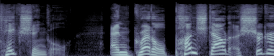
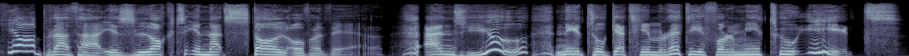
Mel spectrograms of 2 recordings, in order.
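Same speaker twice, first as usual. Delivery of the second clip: slow, menacing hag; bossy witch; 2 semitones higher, slower than usual. Acted. Witch commands Gretel, menacing hag. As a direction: order her about.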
